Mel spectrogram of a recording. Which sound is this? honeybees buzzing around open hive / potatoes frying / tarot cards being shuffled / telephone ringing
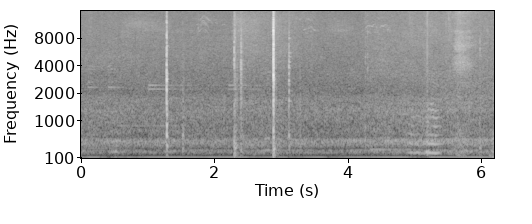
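honeybees buzzing around open hive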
